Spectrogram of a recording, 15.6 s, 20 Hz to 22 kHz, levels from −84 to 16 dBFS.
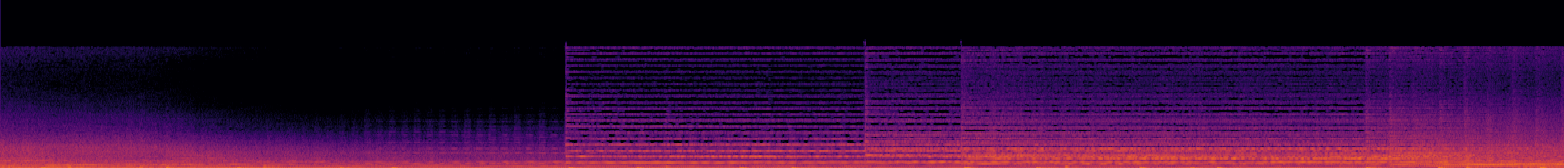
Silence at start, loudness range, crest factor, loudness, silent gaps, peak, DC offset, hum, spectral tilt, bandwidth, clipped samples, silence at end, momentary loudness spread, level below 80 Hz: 0 s; 6 LU; 16 dB; -23 LUFS; none; -6 dBFS; under 0.1%; none; -5.5 dB/octave; 16 kHz; under 0.1%; 0 s; 7 LU; -30 dBFS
